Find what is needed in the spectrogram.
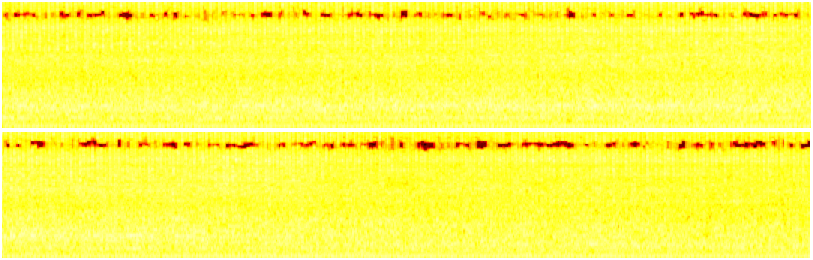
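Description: Farmall B tractor's four-cylinder engine running steadily, heard from the operator's seat close to the exhaust, with the Woods belly mower working underneath.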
